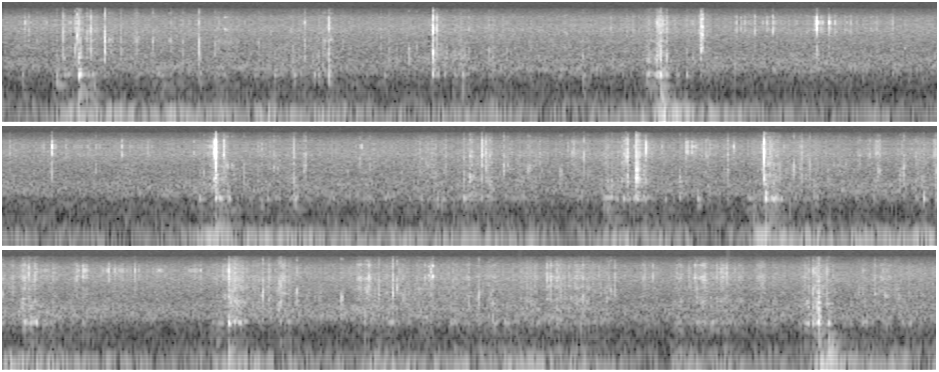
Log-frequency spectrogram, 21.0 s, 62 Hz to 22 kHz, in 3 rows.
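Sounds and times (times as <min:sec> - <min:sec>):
squirrel rummaging in seed: 0:07.4 - 0:21.0.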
